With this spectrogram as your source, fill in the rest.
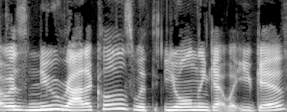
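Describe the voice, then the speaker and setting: A woman talks at a moderate pace in a plain, everyday voice, her pitch varying in an ordinary way. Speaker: radio co-host. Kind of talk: radio DJ patter, casual banter introducing songs between tracks. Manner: casual, laid-back, giggly.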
